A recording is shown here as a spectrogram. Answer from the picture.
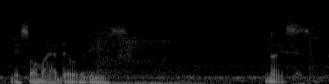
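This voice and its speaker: A man whispers in a soft-spoken way. His tone is relaxed. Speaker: gaming ASMR streamer. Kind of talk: casual talk to camera, gameplay commentary. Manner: soft-spoken, relaxed, whispery.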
